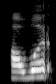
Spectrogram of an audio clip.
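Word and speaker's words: hour: ஹவர் அப்படிங்கிற போதும், hair அப்படிங்கும் பொழுதும், ஆனர் அப்படிங்கும் பொழுதும் எச் அப்படிங்கிற இது வந்து சைலண்டா இருக்கும்.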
